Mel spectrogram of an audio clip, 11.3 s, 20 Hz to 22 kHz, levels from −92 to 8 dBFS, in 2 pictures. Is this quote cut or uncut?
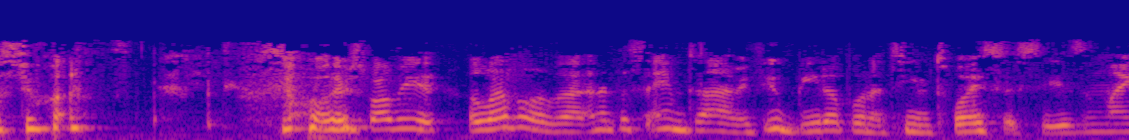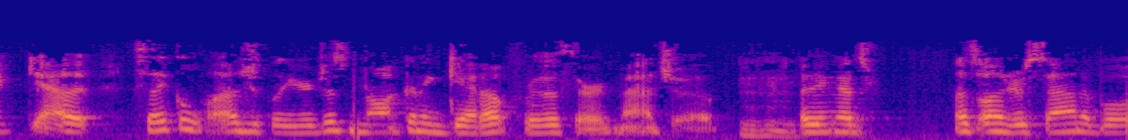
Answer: uncut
